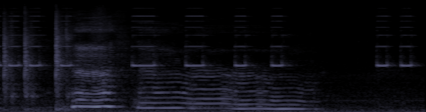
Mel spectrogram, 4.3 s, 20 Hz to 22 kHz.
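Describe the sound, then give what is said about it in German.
Short, sharp electronic keypad beeps from a microwave oven being set to 2:30, a few at the start and a quick cluster of three or four near the end, with a drawn-out human voice in between. “Ich hasse diese Mikrowelle.”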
